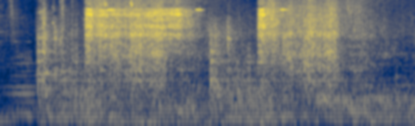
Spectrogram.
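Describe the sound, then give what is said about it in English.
In a video game, a bathysphere lever is pulled and the sphere starts to descend. A sudden mechanical onset gives way to a loud, sustained rumble with a rushing, watery quality that carries on steadily. “What kind of sick elevator is this? Bathysphere lever.”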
